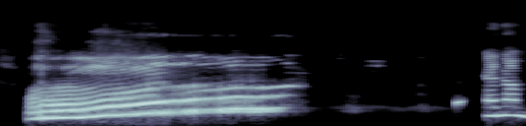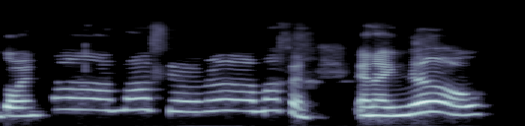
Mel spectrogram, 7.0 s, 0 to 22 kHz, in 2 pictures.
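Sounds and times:
speech: 0.2s - 1.2s, 3.3s - 6.8s
person vocally imitating a high-speed camera's motorboat-like whir: 0.2s - 2.1s.

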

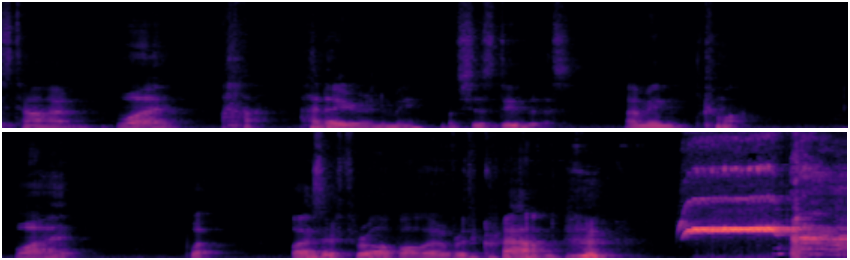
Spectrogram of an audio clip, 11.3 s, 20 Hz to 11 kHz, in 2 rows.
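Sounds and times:
speech: 0.0s - 5.0s, 5.8s - 6.2s, 6.9s - 11.1s
personal safety whistle blown: 10.2s - 11.0s.

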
